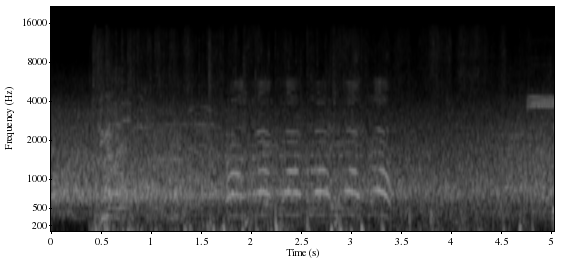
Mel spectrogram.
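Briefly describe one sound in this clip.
Football players' pads clash in a tackle.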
